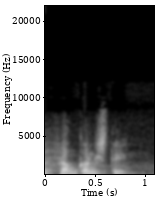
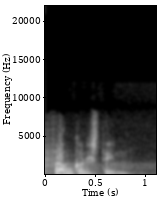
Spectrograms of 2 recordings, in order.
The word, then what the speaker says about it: Frankenstein: No, se pronuncia Frankenstein. ¿Dice usted también Froderick? No, Frederick. ¿Y por qué no es Froderick Frankenstein? Porque no, es Frederick Frankenstein.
